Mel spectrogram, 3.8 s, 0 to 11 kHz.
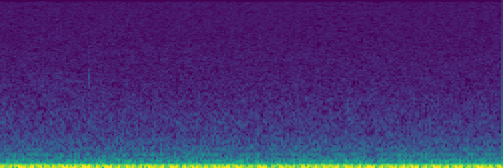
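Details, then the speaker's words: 2004 GMC Yukon in its 16th year with a check engine light, P0300, loss of power and hesitation: the idle drops, wavers and bounces, nearly stalling, with a deep uneven rumble. Misfire before Seafoam fuel additive is tried; cause unconfirmed. "As the idle will drop off and it'll start to bounce around, and it feels like it's almost going to stop."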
